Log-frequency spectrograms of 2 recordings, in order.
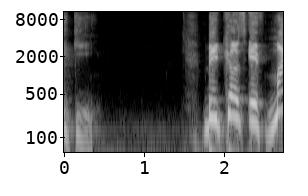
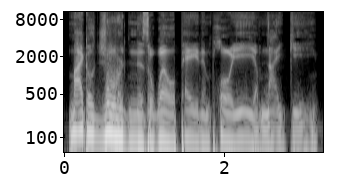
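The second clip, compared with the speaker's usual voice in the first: deep pitched-down secret voice; blurted confession; 13 semitones lower than usual. Acted. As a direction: let it slip in a low disguised voice. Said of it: "Oh, did I say that out loud?".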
